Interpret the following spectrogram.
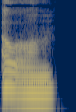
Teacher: Others would advise Om is in fact pronounced from the sounds AU, OM, that meaning, the first half is in fact longer than the second, advising to sound the vowel O longer than the closing M, becoming O-om.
